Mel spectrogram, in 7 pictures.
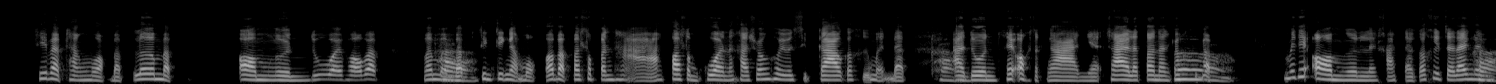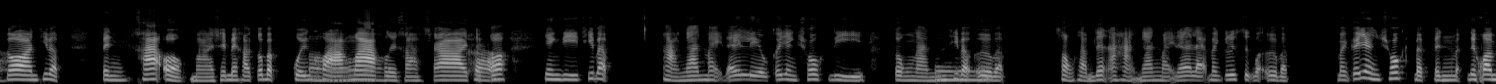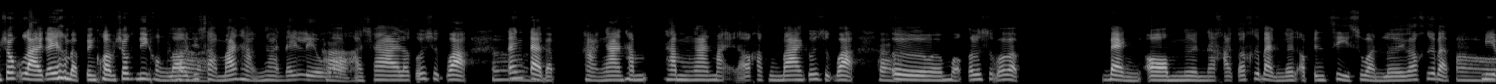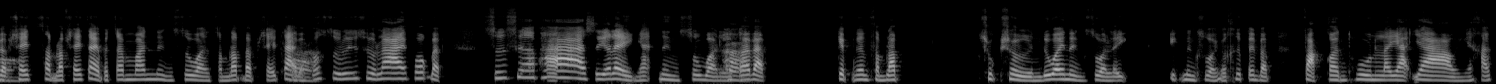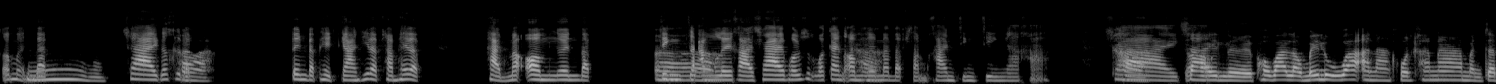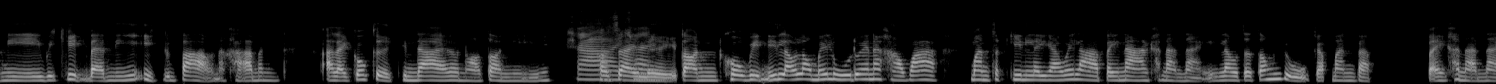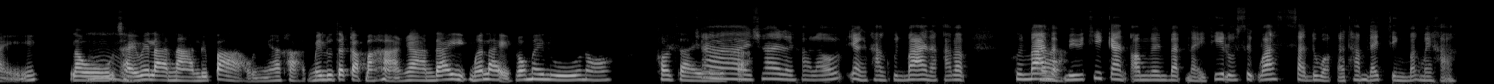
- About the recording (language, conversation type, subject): Thai, unstructured, คุณคิดว่าการออมเงินสำคัญแค่ไหนในชีวิตประจำวัน?
- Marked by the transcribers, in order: bird; tsk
